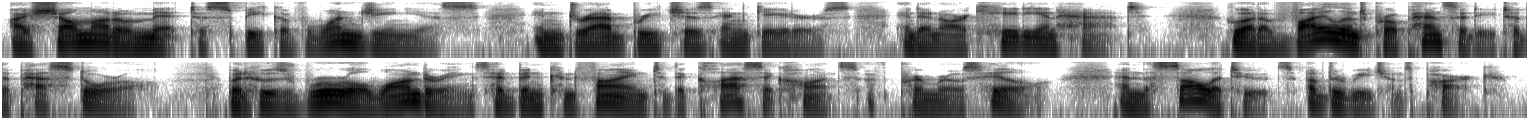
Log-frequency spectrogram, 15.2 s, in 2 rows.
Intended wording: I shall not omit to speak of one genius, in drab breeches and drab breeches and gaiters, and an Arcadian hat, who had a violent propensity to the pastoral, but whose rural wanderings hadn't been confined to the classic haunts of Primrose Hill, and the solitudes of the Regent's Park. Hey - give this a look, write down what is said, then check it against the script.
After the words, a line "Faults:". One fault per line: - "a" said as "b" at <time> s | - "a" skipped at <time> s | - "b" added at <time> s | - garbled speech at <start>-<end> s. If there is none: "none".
I shall not omit to speak of one genius, in drab breeches and gaiters, and an Arcadian hat, who had a violent propensity to the pastoral, but whose rural wanderings had been confined to the classic haunts of Primrose Hill, and the solitudes of the Regent's Park.
Faults:
- "drab breeches and" skipped at 3.8 s
- "hadn't" said as "had" at 10.1 s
